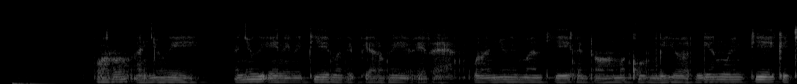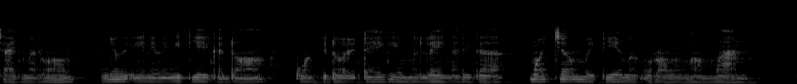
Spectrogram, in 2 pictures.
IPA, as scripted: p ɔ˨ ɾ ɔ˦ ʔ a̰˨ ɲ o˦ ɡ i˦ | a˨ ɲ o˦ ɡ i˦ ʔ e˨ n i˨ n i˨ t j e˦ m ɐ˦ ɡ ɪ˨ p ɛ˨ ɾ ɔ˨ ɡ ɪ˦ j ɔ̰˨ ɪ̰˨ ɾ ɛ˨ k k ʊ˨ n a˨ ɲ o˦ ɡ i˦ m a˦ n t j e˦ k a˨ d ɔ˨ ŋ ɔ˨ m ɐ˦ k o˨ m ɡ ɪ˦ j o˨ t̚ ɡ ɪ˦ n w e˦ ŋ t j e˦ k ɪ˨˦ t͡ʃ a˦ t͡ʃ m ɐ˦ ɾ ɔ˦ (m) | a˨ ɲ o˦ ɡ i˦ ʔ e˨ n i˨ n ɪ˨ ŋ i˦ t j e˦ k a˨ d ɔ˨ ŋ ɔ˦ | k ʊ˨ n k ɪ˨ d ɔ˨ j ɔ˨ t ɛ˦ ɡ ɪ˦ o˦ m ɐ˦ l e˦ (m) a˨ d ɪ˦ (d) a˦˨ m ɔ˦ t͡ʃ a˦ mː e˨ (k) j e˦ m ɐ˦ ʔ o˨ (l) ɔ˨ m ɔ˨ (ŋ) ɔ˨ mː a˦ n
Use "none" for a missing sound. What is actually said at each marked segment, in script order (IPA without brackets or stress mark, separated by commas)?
m, ŋ, d, t, ɾ, ŋ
